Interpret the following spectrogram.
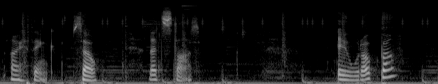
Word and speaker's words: Europa: Europa. Europa is Europe, written the same but pronounced differently.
